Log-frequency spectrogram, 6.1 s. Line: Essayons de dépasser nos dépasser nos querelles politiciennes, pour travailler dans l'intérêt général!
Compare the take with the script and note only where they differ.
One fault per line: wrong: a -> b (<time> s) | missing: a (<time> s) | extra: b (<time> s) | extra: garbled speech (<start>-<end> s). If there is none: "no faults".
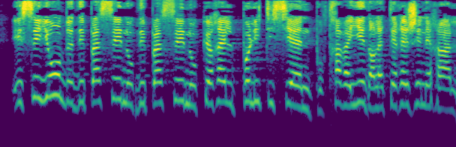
no faults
